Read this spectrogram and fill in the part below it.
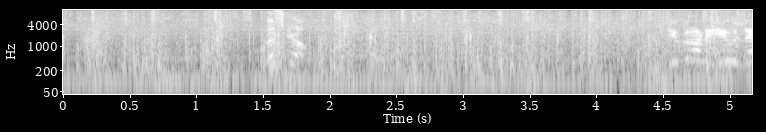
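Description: Horses galloping in the western video game Red Dead Redemption, a rhythmic clip-clop of hooves close by over a low rumble, with someone speaking briefly over it.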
